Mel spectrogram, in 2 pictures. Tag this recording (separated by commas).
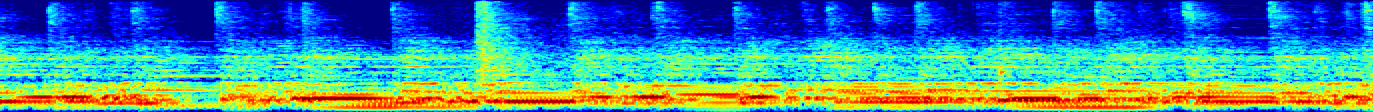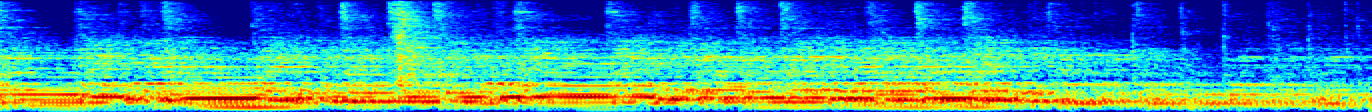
Music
